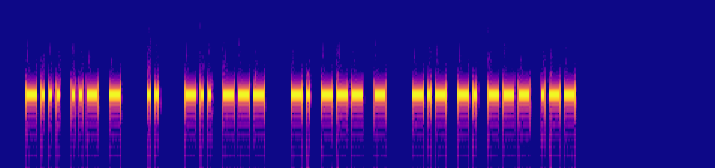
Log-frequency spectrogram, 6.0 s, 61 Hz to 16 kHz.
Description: Morse code, heard as a keyed tone, about 38 wpm, 700 Hz. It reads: BUT I DO NOT KNOW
